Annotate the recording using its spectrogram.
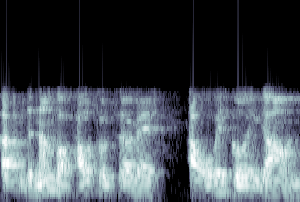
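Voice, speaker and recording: A man talks at a very fast pace with ordinary pitch variation. Audible room echo and noticeable background noise surround him. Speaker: development economist presenting a book. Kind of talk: conference presentation.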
